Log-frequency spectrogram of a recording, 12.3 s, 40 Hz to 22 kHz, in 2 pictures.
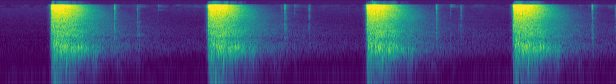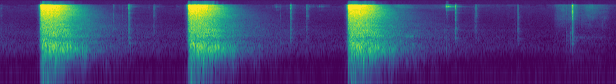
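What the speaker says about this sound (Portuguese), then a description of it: "vamos tentar alguns disparos" Seven loud, sharp shots from a Soviet SVT-40 semi-automatic rifle ring out one at a time, evenly spaced about a second and a half apart, each with a short echoing decay.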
